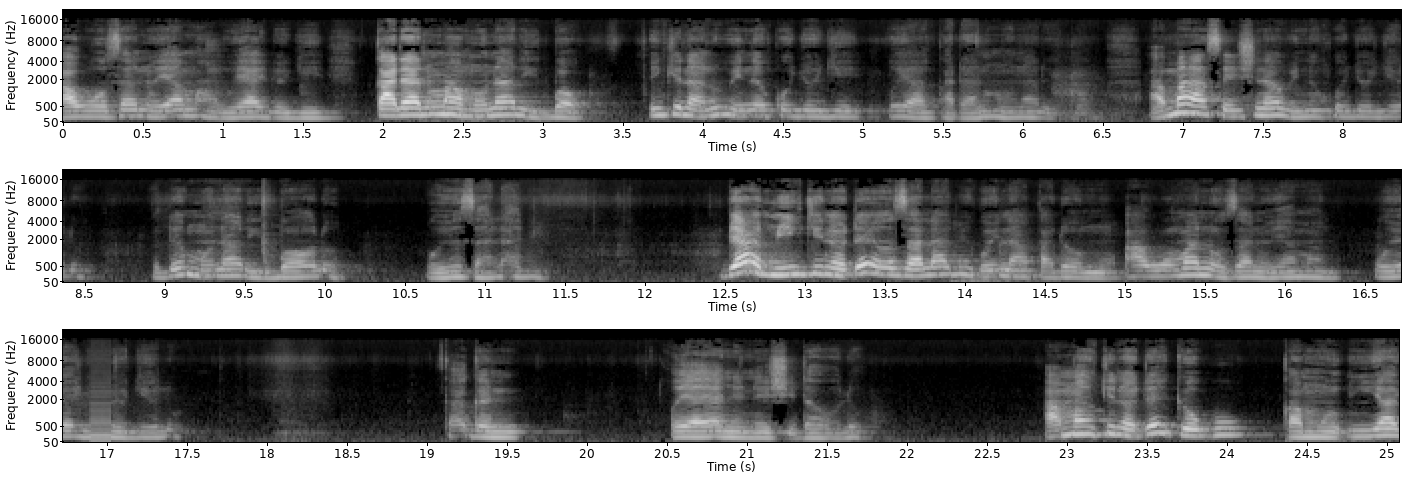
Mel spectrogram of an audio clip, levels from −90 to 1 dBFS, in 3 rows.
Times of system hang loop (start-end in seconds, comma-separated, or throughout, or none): 16.90-17.03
